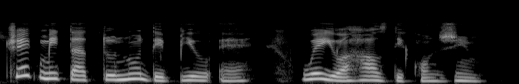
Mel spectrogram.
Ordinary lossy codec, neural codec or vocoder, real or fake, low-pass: none; none; real; 7.2 kHz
